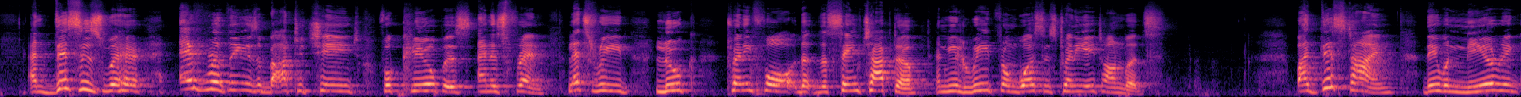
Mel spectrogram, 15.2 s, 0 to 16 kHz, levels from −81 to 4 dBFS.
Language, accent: English, Indian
